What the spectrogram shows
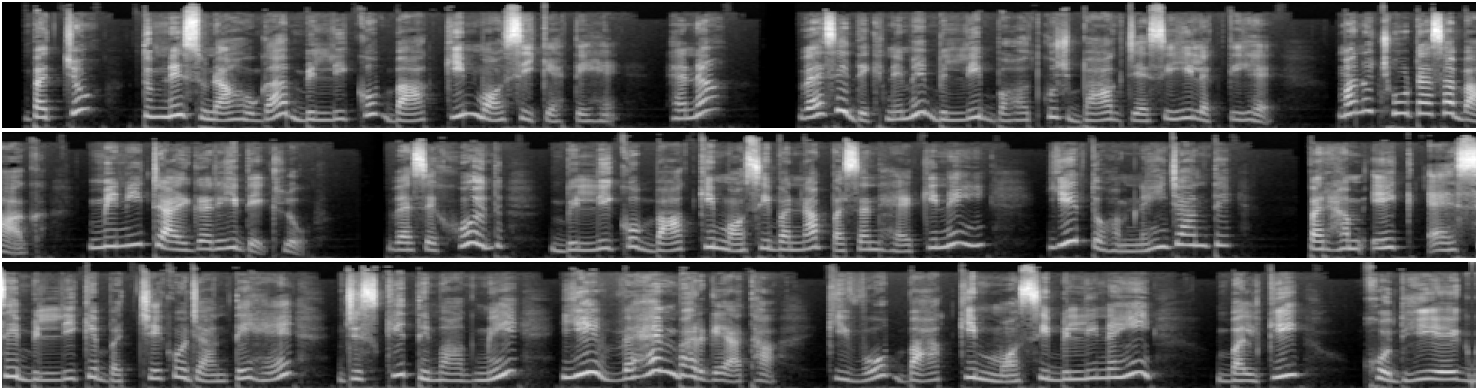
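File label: Hindi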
